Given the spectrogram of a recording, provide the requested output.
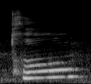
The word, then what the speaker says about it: trop: As letras D, S, T, P no final de uma palavra em francês não são pronunciadas.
